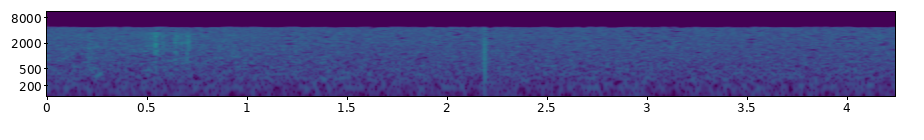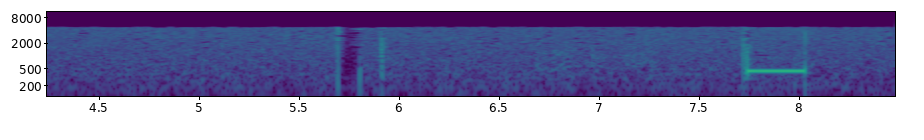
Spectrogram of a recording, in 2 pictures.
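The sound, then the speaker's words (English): A single short electronic beep of a telephone call-waiting tone sounds near the end, clear above a steady hiss of phone-line static, with a few faint clicks earlier and no talking. “That was so weird because I just got another beep when you were checking yours.”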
